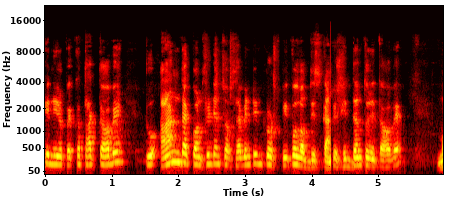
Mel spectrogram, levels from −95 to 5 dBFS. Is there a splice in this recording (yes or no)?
yes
